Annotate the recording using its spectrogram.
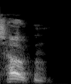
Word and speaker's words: Houghton: I like to say Houghton Mifflin, and I don't want to change that. Is it Houghton Mifflin or Houghton Mifflin? – It's Houghton.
